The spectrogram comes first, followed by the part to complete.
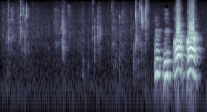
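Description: Faint rustling as a rubber mask is pulled on, then a quick run of about five loud, dog-like yelping barks in the last second.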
